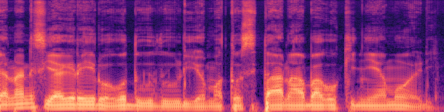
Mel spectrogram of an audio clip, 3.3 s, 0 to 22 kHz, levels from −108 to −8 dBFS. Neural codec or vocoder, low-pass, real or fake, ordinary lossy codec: none; none; real; none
